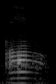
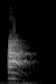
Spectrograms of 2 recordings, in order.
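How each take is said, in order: First: The scream lasts a little before stopping. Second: The scream is cut off almost instantly.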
